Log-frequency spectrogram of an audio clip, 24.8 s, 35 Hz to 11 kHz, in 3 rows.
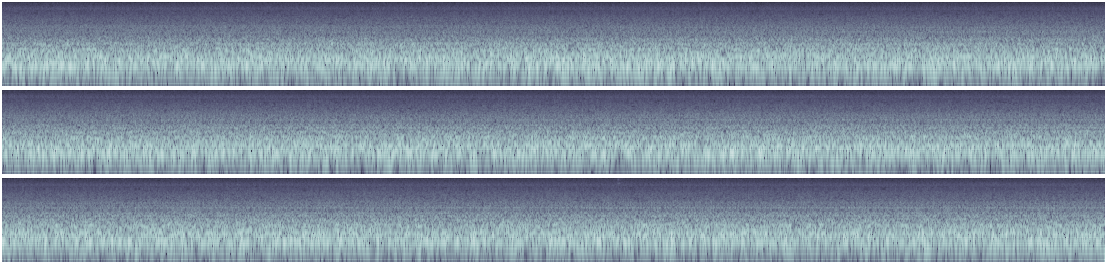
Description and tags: Fan Ventilation Stereo 2
Ventillation ambience from Lillehammer Norway
general-noise, ambient, atmo, ambiance, white-noise, background-sound, atmosphere, ambience, soundscape, background, atmos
